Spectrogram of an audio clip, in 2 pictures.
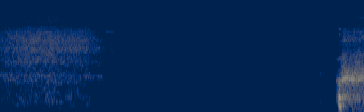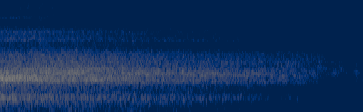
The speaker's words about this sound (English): Breathing down into the diaphragm, allowing the belly to expand, holding it. And letting it out. So when you're breathing, your shoulders should not be going up. They should be staying down in place.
